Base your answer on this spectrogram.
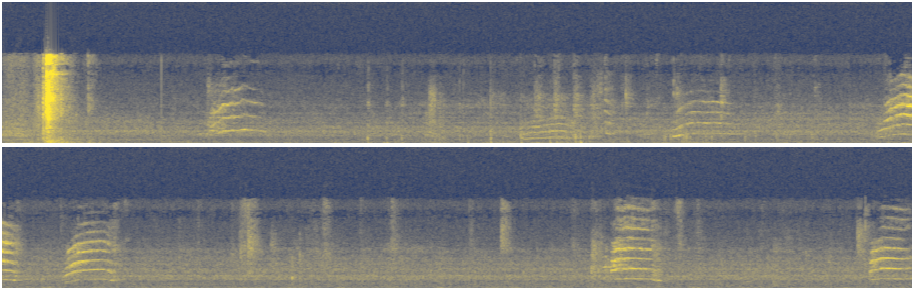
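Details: Kitten indoors; high thin meows repeated every second or two across the recording, over a steady low hum, with a knock near the start.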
